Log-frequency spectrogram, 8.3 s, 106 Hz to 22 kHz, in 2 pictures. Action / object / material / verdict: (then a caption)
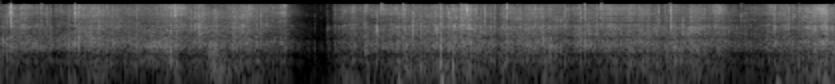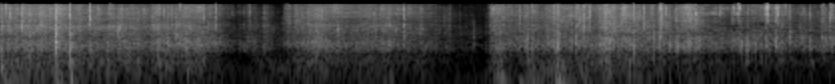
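scrape / thin packing paper / paper / none. Fingers scrunch and press the folds of crumpled thin grey packing paper resting on a white desk. The result is dense, bright crinkling and crackling that runs almost continuously, with brief pauses near 1.5, 5.5 and 6.5 seconds.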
